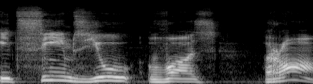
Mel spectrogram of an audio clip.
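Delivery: slow, drawn-out Hungarian accent.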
